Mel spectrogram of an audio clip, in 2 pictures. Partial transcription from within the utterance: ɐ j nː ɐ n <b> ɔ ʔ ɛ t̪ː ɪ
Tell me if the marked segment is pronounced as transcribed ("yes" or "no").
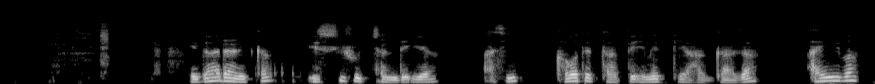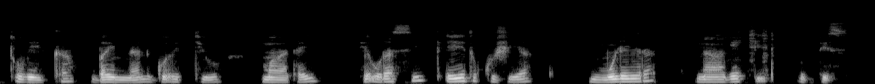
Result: no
